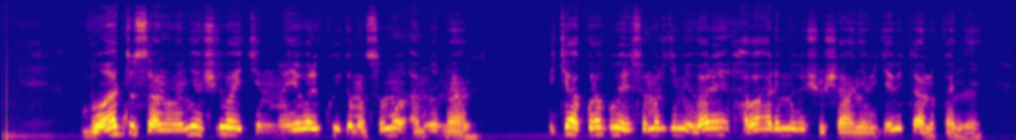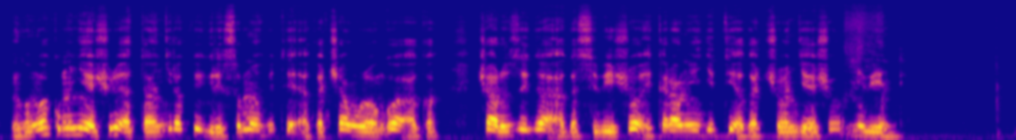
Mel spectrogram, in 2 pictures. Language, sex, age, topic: Kinyarwanda, male, 18-24, education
